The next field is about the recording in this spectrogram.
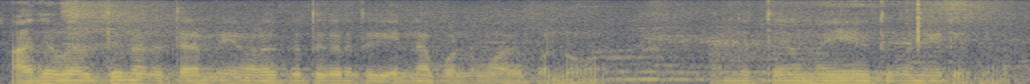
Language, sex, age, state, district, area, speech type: Tamil, male, 18-30, Tamil Nadu, Thanjavur, rural, spontaneous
